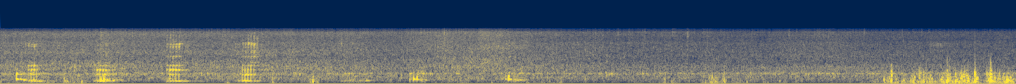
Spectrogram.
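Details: Two northern elephant seals (Mirounga angustirostris) square off in a brief battle on the beach at Año Nuevo State Reserve, California. They give deep, throaty bellows in short pulsed bursts over a low rumble of surf.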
